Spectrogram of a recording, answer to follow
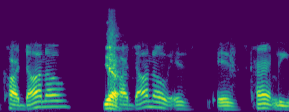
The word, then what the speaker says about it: Cardano: I think is that how you pronounce it? Cardano, yeah.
